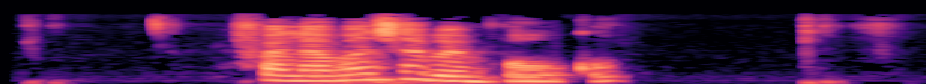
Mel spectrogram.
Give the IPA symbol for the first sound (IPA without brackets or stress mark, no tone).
f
